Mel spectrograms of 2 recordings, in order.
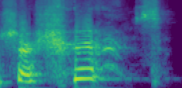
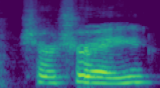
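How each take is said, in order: First: Chartreuse slowly as shar-TROOZ, the wrong way; wrong pronunciation. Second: Chartreuse said shar-TRAY, the proper way; correct pronunciation. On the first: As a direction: Chartreuse with ending OOZ, rising, mistaken. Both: Shown as a demonstration. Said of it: "not Chartreuse".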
